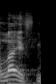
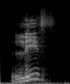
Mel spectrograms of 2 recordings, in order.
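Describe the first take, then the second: First: Live said as "laif", with an ai diphthong like life; laif pronunciation. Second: Live said as "lif", short i, ending in an f sound; lif pronunciation. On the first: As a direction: say live like "laif", vowel opening into ai. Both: Shown as a demonstration. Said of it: "ini yang mana benar ini bacanya".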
